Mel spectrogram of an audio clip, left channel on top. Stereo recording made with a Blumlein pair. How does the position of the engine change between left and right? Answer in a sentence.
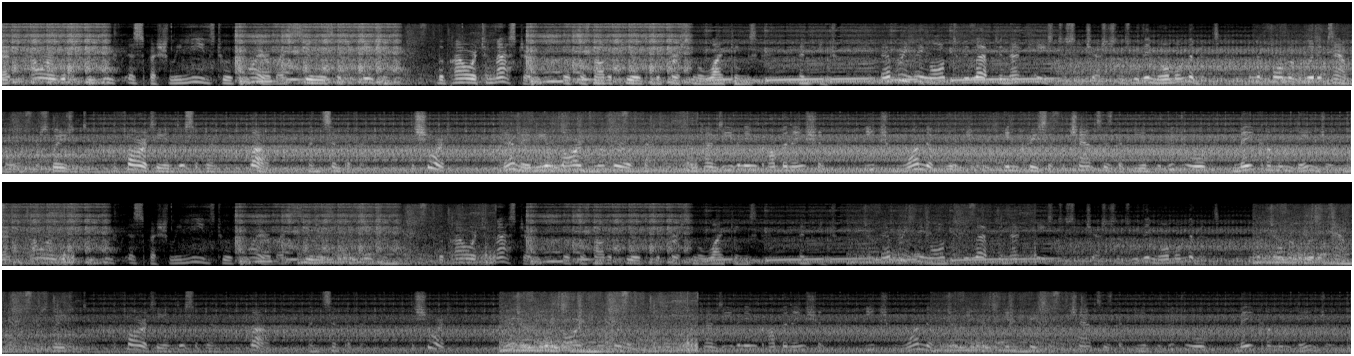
In this clip you hear the engine stay in one place.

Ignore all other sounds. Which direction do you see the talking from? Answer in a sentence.
In this clip you hear the talking on the left.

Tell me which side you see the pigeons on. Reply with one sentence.
In this clip you hear the pigeons in the centre.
